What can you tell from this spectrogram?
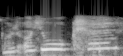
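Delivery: put-on high, creaky old woman fussing; high cranky old voice, half laughing. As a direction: play a cranky old lady fretting over a fallen child. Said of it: "a cranky old voice saying".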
